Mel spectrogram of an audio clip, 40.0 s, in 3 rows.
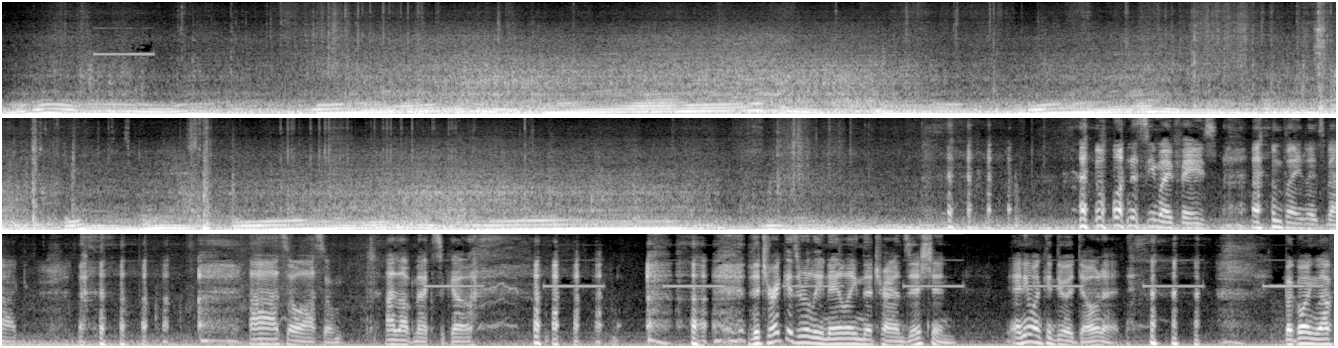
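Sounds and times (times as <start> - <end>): car engine revving: 0.0 - 31.4.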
